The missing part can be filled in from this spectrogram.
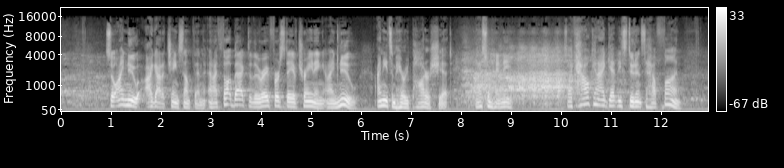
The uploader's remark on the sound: Live From Chapel Hill!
